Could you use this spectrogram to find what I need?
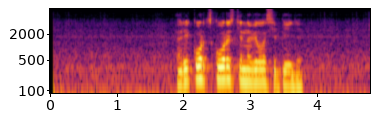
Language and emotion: Russian, neutral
